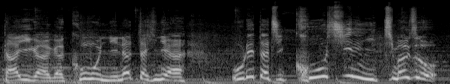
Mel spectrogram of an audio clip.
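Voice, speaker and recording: Jumpy anime game schoolboy, extremely high-pitched, swooping, slangy, music faintly behind. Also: male voice, big pitch swings, rapid-fire, a little mellow. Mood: alarmed. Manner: protesting, slangy. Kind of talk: Japanese anime visual novel acting.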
